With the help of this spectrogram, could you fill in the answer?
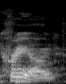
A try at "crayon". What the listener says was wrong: It's not crayon. It's not one syllable. It's two syllables.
